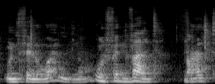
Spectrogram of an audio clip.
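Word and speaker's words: Ulvenwald: Ulfenwald. Ulfenwald, non? Ulfenwald. Non, le W c'est V et le V c'est F.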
